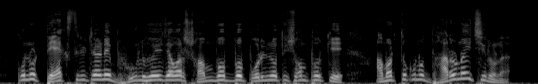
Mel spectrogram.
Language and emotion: Bengali, fearful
